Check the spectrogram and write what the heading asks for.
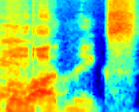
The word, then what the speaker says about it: Bolotniks: Bolotniks, that's right.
